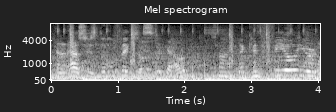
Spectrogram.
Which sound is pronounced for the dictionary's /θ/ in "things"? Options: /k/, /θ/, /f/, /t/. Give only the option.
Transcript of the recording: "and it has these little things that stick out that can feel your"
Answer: /θ/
